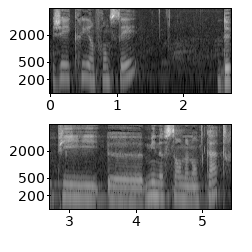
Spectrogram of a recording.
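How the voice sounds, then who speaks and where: A woman who grew up in Albania with Albanian as her first language, a writer and academic answering on a discussion panel, halting with many pauses and fillers. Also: lowish voice, steady tone, dark tone.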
